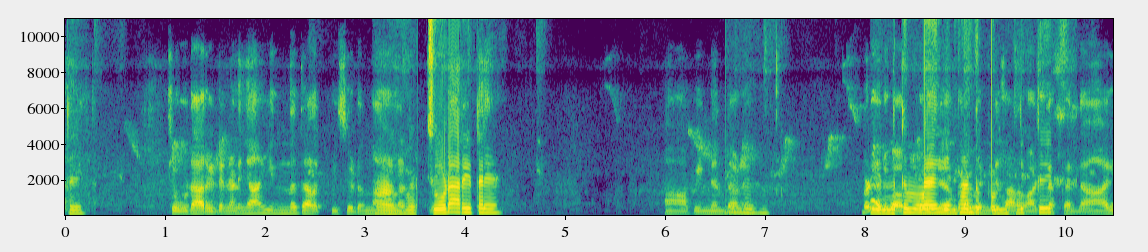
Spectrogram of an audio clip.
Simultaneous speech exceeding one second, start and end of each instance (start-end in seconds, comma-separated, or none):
8.2-9.8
